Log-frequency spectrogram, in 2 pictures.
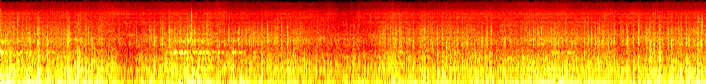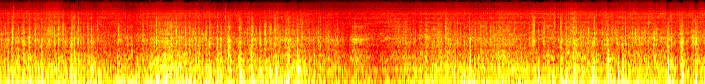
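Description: Mountain bike riding fast down a dirt downhill trail: a constant rush of tyre and wind noise with the bike rattling over the rough ground. A short high squeal sounds near the start and again about four seconds in.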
